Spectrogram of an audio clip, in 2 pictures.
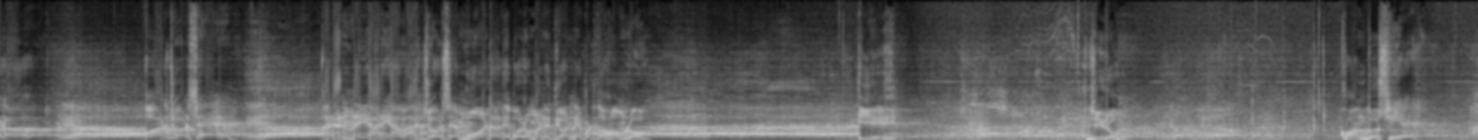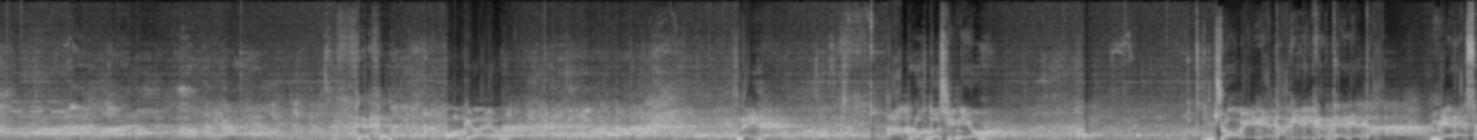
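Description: A man speaks with animation and passion into a microphone over loudspeakers in a large echoing space.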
